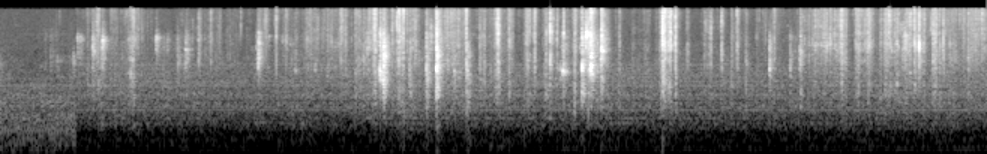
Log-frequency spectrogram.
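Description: Plastic wrap crinkles and rustles up close.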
